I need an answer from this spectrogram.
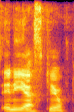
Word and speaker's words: Ionescu: not how you say her name. It's Ionescu. Ionescu. See, I knew TJ's buddy told TJ that it was that, and I forgot.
